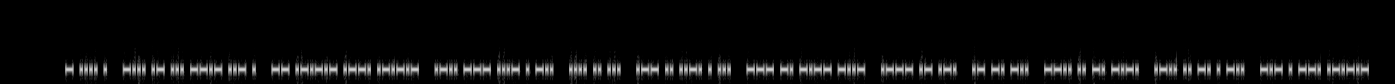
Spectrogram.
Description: Morse code, heard as a keyed tone, about 50 wpm, 700 Hz. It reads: THE BASQUE M.P. LOVED HIS WIFES ONYX JAR AND ZINC LINED KEG.
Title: Pangram Challenge v2 - 50wpm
